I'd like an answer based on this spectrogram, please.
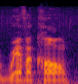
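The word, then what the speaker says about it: Revachol: stay strong for revocal he pronounces with a hard K unlike other people you said River Cole uh uh sure I like to pronounce it the hard way the old way the Vesper time way solemnly he Winks at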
